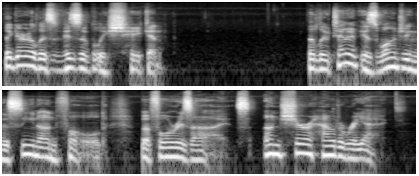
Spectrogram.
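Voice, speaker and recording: A man's voice: medium pitch, animated, measured pace. A man streaming a game playthrough, reading the dialogue aloud in a playful, laughing, mock-indignant way.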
